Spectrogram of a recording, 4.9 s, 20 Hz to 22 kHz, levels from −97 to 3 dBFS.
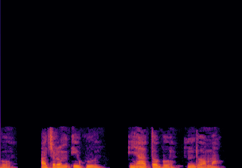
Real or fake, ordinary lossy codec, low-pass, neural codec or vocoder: fake; MP3, 32 kbps; 5.4 kHz; vocoder, 22.05 kHz, 80 mel bands, WaveNeXt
